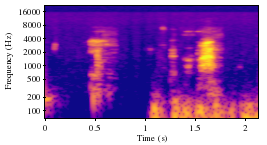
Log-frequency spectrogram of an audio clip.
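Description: A dog barking faintly in the background, a few short barks picked up through a video-call participant's microphone over low background rumble.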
